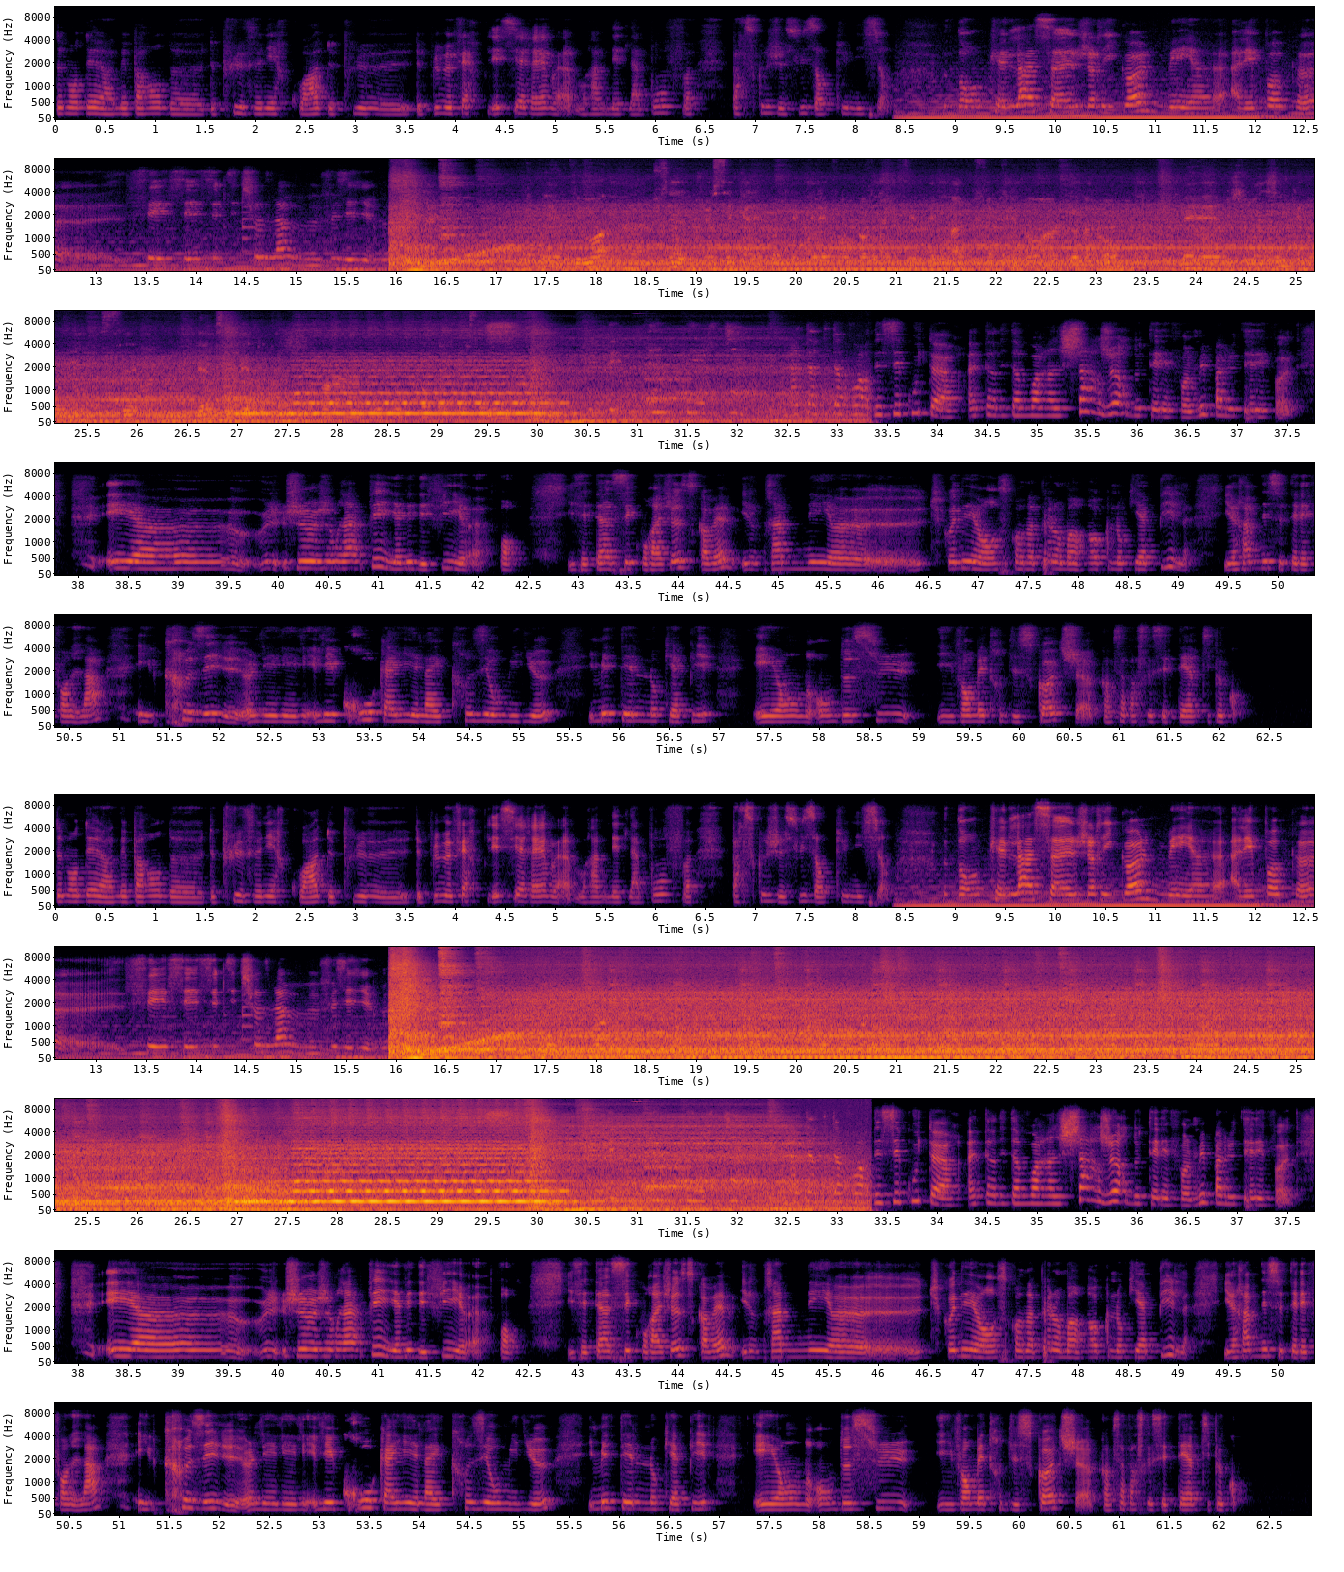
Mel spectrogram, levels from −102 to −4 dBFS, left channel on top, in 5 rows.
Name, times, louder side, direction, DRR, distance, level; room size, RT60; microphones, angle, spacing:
voice 1, 0.0-16.7 27.4-27.7 29.4-29.8 30.5-30.8 31.1-32.1 32.5-58.9 59.2-62.2, right 3 dB, 60° right, 1.3 m, -49 dB
sound 1, 8.4-28.1, equal, ahead, 1.1 m, -50 dB
sound 2, 13.5-29.0, right 1 dB, 15° right, 0.7 m, -55 dB
sound 3, 15.9-33.3, right 9 dB, 85° right, 0.3 m, -31 dB
voice 2, 17.2-23.3 23.8-29.9, left 1 dB, 55° left, 1.6 m, -44 dB
10.5 x 4.0 x 4.3 m
head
